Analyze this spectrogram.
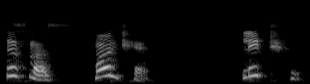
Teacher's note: When talking fast, silent letters like T are very lightly pronounced in words like Christmas, mountain, and little.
